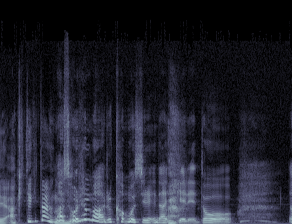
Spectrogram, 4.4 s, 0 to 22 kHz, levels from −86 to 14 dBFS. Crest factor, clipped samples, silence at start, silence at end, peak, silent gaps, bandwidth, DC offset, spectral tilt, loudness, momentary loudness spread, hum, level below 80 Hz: 16 dB; under 0.1%; 0 s; 0 s; -4 dBFS; none; 18.5 kHz; 0.4%; -4.5 dB/octave; -19 LUFS; 18 LU; none; -64 dBFS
